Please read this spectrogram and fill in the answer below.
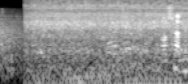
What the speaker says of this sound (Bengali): কি সুন্দর ঝর্ণার আওয়াজ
